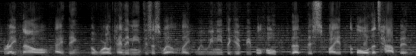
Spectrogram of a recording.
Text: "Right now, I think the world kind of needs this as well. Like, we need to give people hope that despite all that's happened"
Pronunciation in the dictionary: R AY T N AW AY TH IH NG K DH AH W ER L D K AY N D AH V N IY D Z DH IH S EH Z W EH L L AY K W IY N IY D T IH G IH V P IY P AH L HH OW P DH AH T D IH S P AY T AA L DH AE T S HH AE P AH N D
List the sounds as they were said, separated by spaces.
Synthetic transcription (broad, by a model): R AY T N AW AY TH IH NG K DH AH W ER L D K AY N D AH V N IY D Z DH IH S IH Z W EH L L AY K W IY N IY D T IH G IH V P IY P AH L HH OW P DH AH T D IH S P AY T AA L DH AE T S HH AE P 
